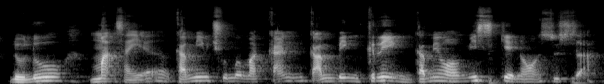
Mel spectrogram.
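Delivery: slow, measured words to calm the overawed; humble reassurance. Acted. The Prophet to trembling companions, slow humble reassurance. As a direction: take your time, plainly and gently humble.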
